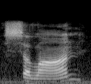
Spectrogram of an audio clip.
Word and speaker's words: salon: Okay, let's go to the word salon. Okay, stress at the end of the word.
